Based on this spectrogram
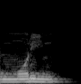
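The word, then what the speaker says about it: Morin: En 1999 eh un autor que yo se lo recomiendo mucho, Edgar Morán. Algunos eh se refieren o lo pronuncian como Edgar Morín.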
